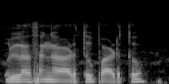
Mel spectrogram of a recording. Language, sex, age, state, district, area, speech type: Telugu, male, 30-45, Telangana, Sangareddy, urban, spontaneous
